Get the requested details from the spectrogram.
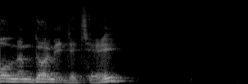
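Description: A man speaks in a low, calm voice.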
